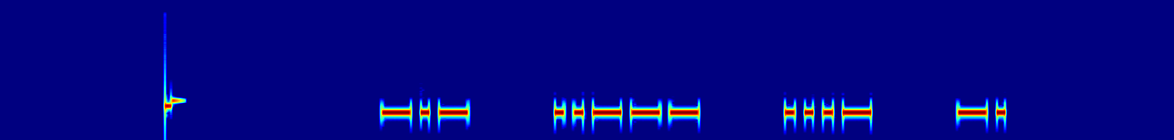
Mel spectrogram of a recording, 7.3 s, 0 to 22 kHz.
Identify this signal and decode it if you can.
Morse code, heard as a keyed tone, about 20 wpm, spaced as for 11 wpm, 700 Hz. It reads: K2VN
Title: USA Call Signs - 4 Characters - 3x Character Spacing - 20wpm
